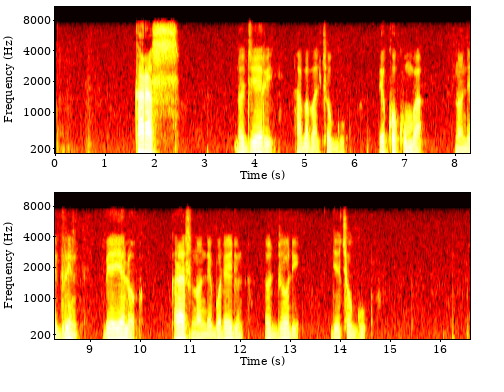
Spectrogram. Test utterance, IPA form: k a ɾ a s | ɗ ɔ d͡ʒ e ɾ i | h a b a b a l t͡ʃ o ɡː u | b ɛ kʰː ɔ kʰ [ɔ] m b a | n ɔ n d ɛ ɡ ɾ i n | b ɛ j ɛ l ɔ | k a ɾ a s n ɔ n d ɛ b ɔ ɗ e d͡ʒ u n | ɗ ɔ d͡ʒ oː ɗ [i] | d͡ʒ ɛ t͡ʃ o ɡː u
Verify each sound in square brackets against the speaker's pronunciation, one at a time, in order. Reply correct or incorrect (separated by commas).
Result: incorrect, correct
